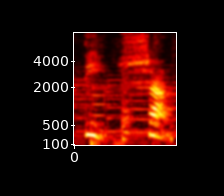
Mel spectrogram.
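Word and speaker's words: 地上: 地上, both in the fourth tone. 地上, a little bit challenging for me to pronounce when both things are in fourth tone.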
